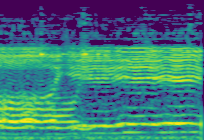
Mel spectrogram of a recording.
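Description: Armenian Apostolic liturgical chant: a single voice intoning a slow melody in long held notes, the pitch stepping down a little about halfway through and then holding.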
